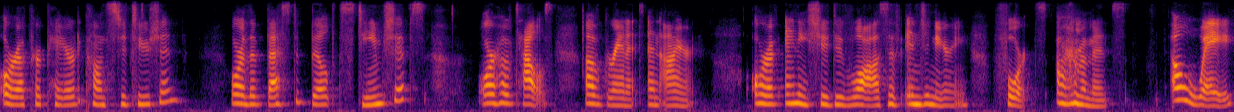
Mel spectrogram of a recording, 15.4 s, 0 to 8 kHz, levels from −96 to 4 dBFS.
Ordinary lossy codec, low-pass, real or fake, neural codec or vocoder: Opus, 16 kbps; 7.2 kHz; fake; vocoder, 22.05 kHz, 80 mel bands, Vocos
